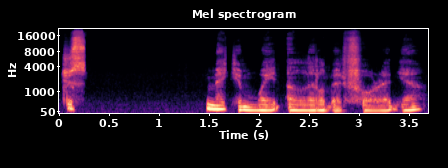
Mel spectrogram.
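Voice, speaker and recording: A slow-talking, husky mafia boss acted out by a man in an intimate roleplay audio drama. He is charming and polite, teasing his listener with playful, flirty pauses. The sound is dry and close. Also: fairly low pitch, darkish tone, no echo. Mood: smooth, persuasive.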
